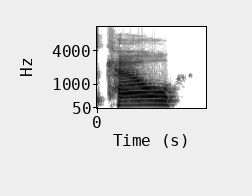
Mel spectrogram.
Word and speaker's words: COINTELPRO: I guess it was Cointelpro. There we go. We now have a de facto pronunciation of the program. It is the Cointelpro.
